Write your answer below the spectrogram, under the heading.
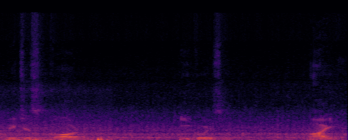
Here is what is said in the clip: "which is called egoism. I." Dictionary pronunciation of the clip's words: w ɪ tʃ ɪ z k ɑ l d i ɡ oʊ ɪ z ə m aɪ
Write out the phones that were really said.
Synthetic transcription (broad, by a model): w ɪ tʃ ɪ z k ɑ d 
